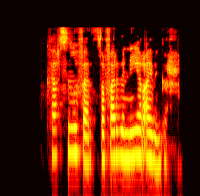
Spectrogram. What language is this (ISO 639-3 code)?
isl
